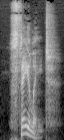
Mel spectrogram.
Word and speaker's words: phthalate: phthalate. That's got a weird spelling. P-H-T-H, pronounced phthalate. The P-H is silent, I guess.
